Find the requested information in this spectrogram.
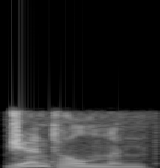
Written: gentleman

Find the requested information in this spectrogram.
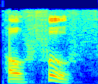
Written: Hofuf

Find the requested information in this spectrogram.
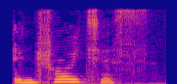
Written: introitus

